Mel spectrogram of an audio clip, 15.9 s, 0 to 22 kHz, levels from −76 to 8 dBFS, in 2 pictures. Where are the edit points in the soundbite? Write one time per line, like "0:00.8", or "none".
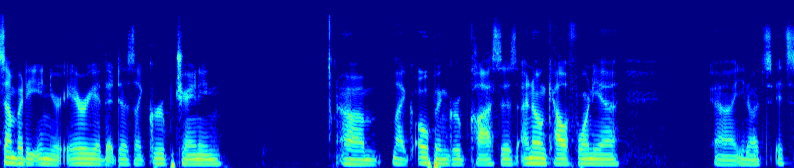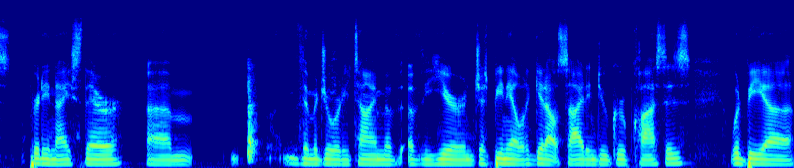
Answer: none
